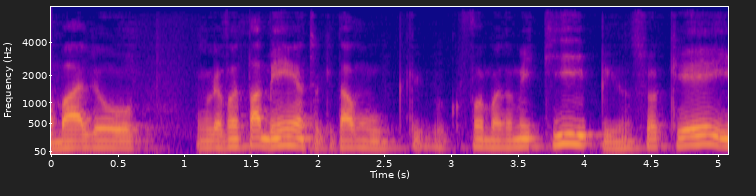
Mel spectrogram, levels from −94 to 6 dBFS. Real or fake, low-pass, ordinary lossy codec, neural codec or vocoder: fake; 7.2 kHz; none; autoencoder, 48 kHz, 32 numbers a frame, DAC-VAE, trained on Japanese speech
